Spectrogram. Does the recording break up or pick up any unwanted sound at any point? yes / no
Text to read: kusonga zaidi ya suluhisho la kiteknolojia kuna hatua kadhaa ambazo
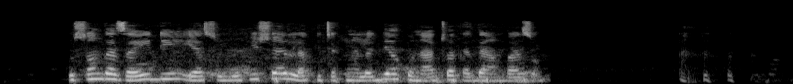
yes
